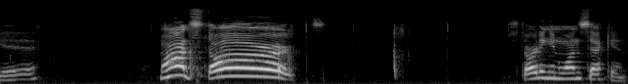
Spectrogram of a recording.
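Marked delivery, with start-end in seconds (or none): 1.6-3.0 loud, high, drawn-out urging; impatient shout. Real, not acted. Player waiting for the game to begin, impatient shout. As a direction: urge it on, stretching the words.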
